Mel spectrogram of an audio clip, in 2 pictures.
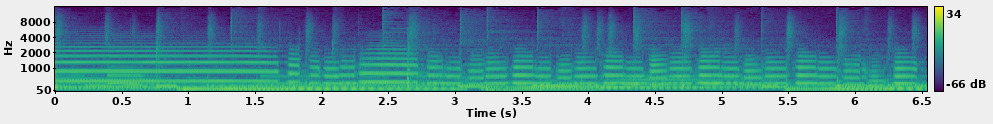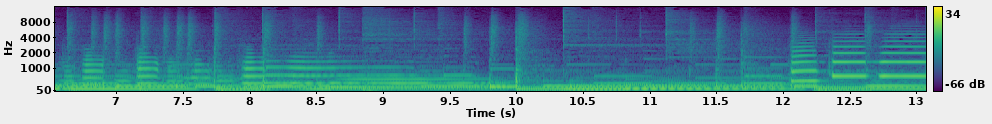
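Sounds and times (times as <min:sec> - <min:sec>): flugelhorn melody: 0:00.0 - 0:09.8, 0:12.1 - 0:13.0
drum kit with cymbals: 0:00.0 - 0:13.0
fretless bass: 0:00.0 - 0:13.0.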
